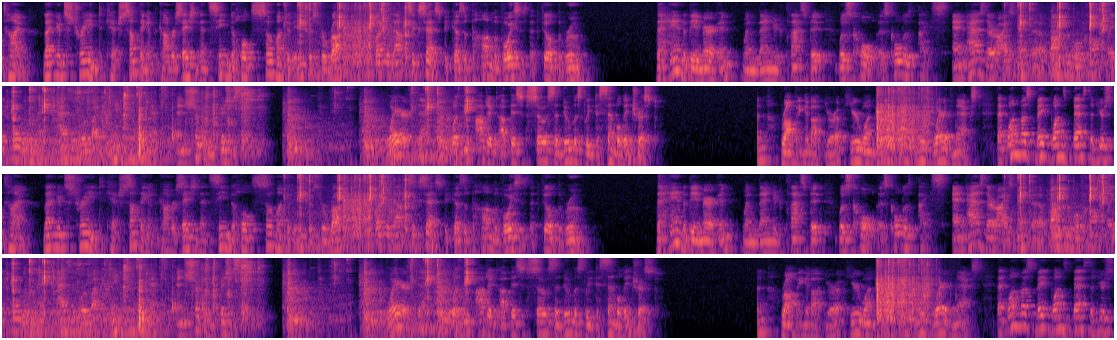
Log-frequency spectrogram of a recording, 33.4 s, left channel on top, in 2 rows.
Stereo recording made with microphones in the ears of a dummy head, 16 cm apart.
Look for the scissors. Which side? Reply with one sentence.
You can hear the scissors in the centre.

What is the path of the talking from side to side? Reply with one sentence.
In this clip you hear the talking move from left to right and back again.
